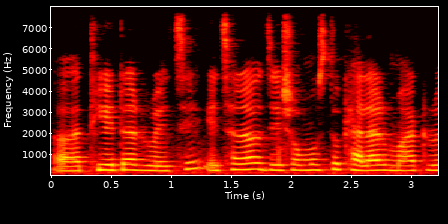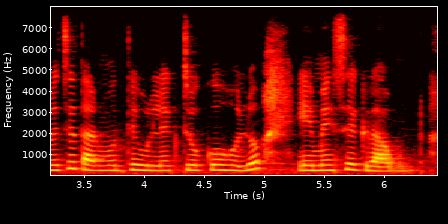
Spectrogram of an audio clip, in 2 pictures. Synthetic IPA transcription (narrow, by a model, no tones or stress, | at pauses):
t̪ʰieʈaɾːɔet͡ɕʰeʔet͡ɕʰaɾaod͡ʑeʃɔmost̪okʰɛlaɾmaʈɾoet͡ɕʰet̪aɾmod̪ʱːeulːekʰd͡ʑoɡːoɦoloemeseɡɾawɳɖ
